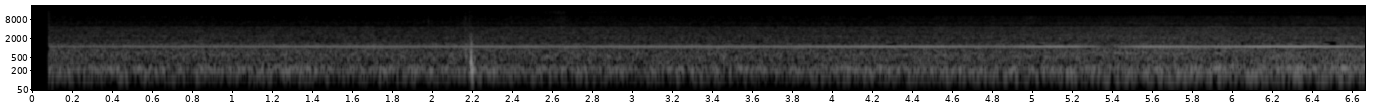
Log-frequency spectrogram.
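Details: Brand-new Trane XR95 furnace: a steady high whine or whistle over the inducer fan rush, only when the draft inducer motor runs. The motor was already replaced; the owner suspects the PVC vent length and diameter act like a flute. The contractor calls it normal.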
